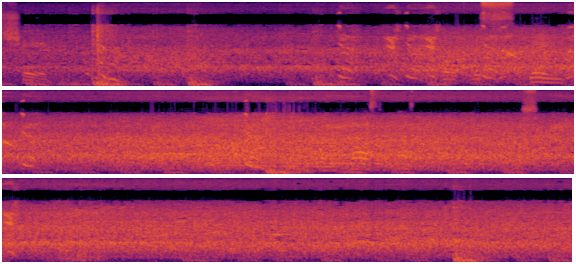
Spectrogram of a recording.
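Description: Heavy thuds sound as wrestlers slam onto the mat.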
